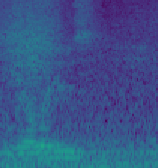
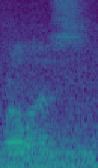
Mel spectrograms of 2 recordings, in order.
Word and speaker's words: Willys: The Willys Jeep, it's not actually pronounced Willys. It's pronounced Willis.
